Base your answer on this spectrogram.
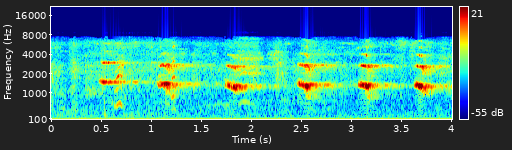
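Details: A Bull Terrier playing with a cat gives a steady string of brief, high, nasal whimpering yips, each a thin squeal sliding slightly downward, about one every half second.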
